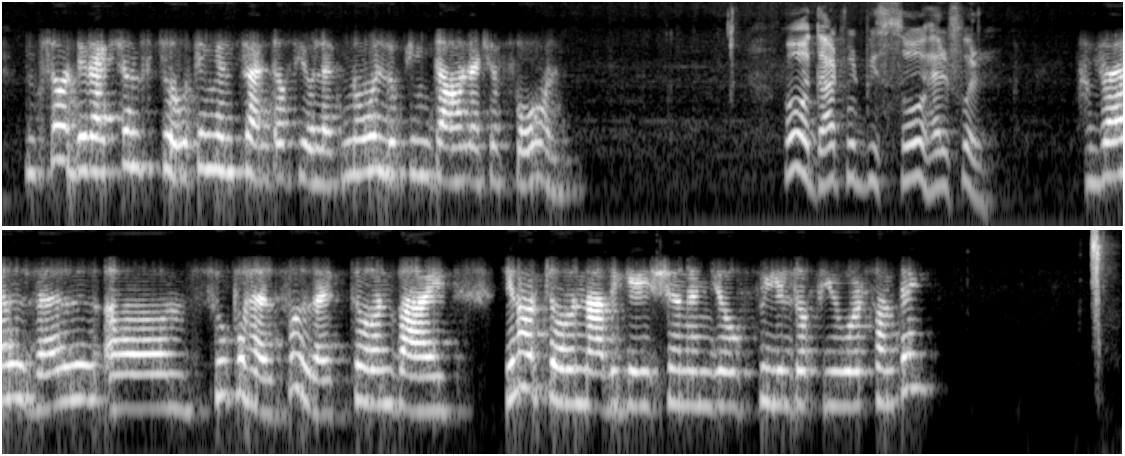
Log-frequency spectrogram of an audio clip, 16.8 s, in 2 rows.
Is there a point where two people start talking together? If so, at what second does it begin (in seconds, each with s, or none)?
none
